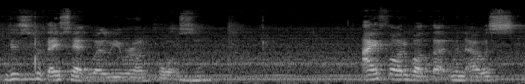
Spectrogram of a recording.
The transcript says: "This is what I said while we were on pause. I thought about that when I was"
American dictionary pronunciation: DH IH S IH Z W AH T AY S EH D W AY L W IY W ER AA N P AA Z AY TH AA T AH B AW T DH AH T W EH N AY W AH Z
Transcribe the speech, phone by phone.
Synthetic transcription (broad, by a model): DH IH S IH Z W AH T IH S EH D W AY L W IY W ER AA N F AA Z AY TH AA T AH B AW T DH AH T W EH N AY W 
